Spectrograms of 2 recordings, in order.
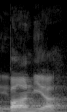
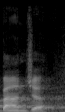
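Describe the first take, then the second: First: The j is said like a y sound. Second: The j is said like English j. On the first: The speaker calls it right. "The J in Bosnia is pronounced like a ya" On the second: The speaker calls it wrong. "Not Banja"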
